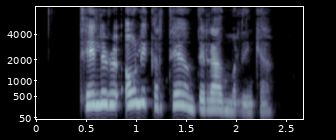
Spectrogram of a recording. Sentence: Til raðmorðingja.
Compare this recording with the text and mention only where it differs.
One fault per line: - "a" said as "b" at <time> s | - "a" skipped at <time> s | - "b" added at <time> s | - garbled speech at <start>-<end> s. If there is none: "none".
- "eru ólíkar tegundir" added at 0.7 s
